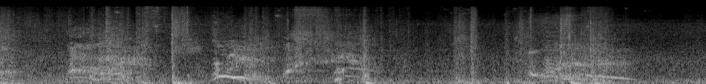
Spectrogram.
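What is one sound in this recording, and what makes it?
Weapons clash and slash in quick bursts.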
